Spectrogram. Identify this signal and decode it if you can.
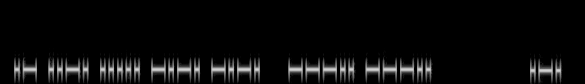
Morse code, heard as a keyed tone, about 28 wpm, 700 Hz. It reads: AF5CC 88 R
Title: Worked All Europe DX Contest - QTC Exchange - 28wpm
